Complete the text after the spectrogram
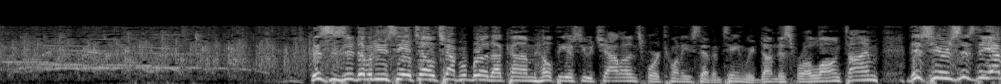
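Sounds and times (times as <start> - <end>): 
audience applause for a guest at a health challenge event: 0.0 - 4.2
speech: 3.1 - 10.0.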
